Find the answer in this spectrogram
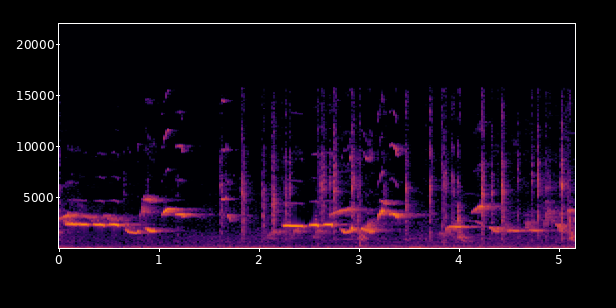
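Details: White-rumped shama singing on a Saturday afternoon: three separate phrases, each opening with a clear level whistle and dropping into a lower slur, set apart by crisp clicking notes and short gaps.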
